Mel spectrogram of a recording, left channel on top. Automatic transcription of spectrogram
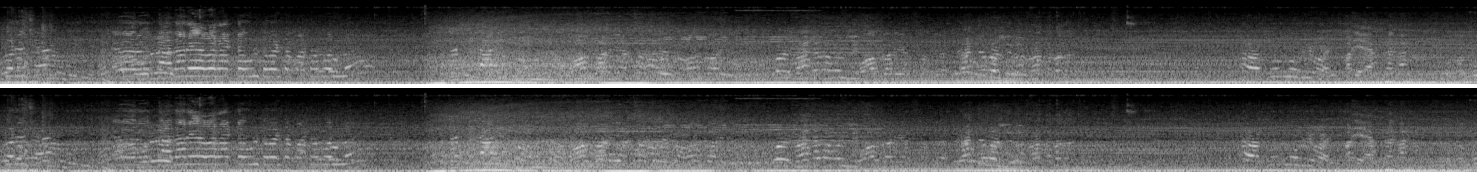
করেছে, এবার ওই দাদারে এবার একটা উল্টো পাল্টা কথা বললো।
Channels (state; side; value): normal; both; correlation 0.80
